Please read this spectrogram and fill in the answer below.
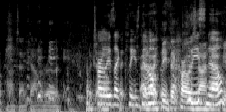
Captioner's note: laughs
